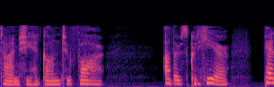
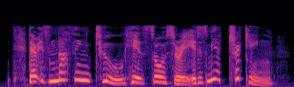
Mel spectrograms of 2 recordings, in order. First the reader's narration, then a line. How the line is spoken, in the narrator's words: the girl said, raising her voice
